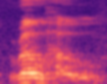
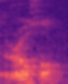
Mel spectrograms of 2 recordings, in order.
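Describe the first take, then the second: First: It has a strong, heavy English accent. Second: It sounds close to native Spanish pronunciation. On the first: The speaker calls it wrong. "if I say rojo in Spanish" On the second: The speaker calls it right. "instead of rojo"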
